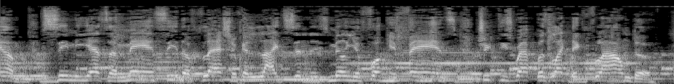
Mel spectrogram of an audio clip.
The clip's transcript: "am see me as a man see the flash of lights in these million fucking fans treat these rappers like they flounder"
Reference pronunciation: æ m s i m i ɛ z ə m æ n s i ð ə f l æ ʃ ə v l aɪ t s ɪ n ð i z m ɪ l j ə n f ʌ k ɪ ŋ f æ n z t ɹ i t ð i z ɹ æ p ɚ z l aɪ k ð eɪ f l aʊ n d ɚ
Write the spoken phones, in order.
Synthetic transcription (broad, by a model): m s i m i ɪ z ə m æ n s i ð ə f l æ ʃ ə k l aɪ t s ɪ n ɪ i z m ɪ l j ə n f ʌ k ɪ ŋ f æ n z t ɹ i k ð i z ɹ æ p ɚ z l aɪ k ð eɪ f l aʊ n d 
